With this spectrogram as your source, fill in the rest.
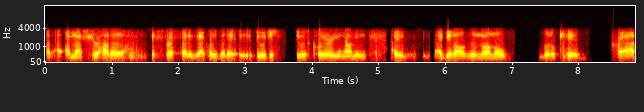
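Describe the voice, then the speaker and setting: Delivery is at a moderate pace. The man talks with an American accent. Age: 40s. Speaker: wood sculptor. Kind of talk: interview. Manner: hesitant, many fillers and repeated words.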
